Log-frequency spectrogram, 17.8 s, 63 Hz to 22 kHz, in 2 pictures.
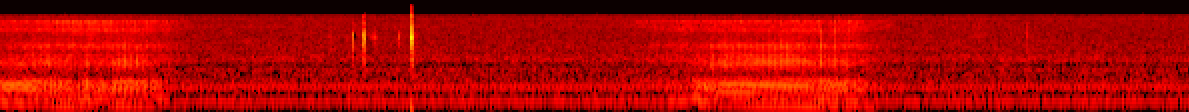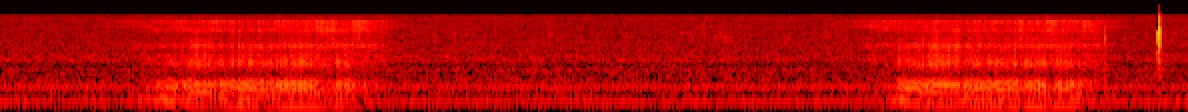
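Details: Friend snoring in a dorm: steady rumbling snores about every five seconds, roughly 12 breaths a minute, in a quiet room.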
